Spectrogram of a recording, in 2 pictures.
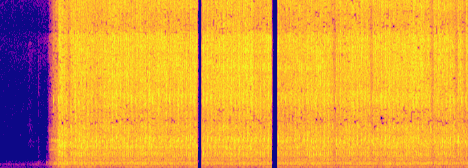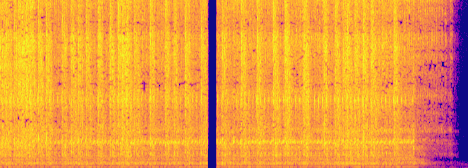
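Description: Electric banknote counting machine feeding a stack of paper bills through at speed: a steady motor whir with fast flicking of the notes. It starts about a second in and stops near the end, cutting out for an instant three times along the way.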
